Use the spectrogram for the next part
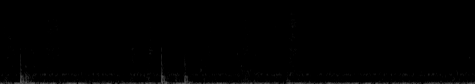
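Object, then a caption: Graphite pencil on paper sheet. A graphite or charcoal pencil held in the hand scribbles and scratches across a large white paper sheet taped flat to a dark surface, shading in quick strokes. Soft, dry scratching bursts come and go over a steady low hum, each stroke brushing bright and airy across the paper.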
